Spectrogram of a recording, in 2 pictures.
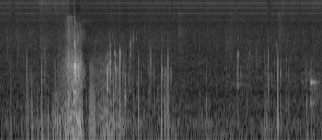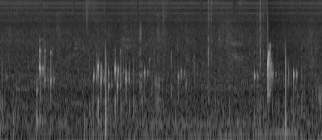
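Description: Low gurgling, sloshing and scattered soft crackles and pops from the belly, normal stomach growling over a steady room hiss.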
